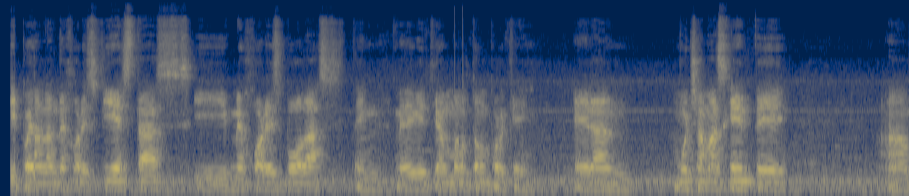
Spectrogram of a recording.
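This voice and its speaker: A young Guatemalan man tells his own story as a podcast host, loose and unhurried, dropping in small filler sounds. His voice sits fairly low but has a bright, forward edge, and his pitch barely moves. He sounds a little away from the mic, with a faint hum of room noise behind him. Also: far from the mic. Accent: Guatemalan Spanish. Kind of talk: personal storytelling monologue.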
